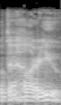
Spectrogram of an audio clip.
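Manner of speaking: gruff, rough-edged voice. Reading game text aloud, a stranger's line: gruff voice. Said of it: "a gruff voice says".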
